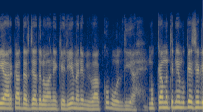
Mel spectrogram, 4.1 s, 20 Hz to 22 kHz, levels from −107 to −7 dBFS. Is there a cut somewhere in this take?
yes; 1 cut; at 3.1 s

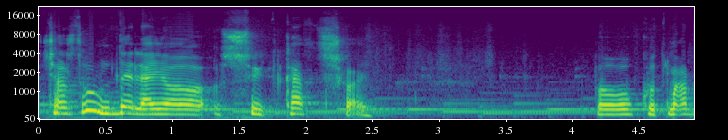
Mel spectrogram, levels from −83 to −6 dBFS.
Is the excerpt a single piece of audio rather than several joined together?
no; 2 cuts; at 2.5 s, 4.2 s

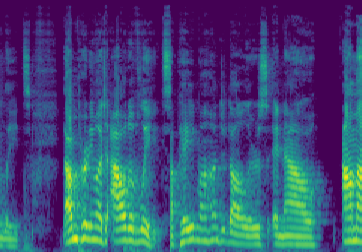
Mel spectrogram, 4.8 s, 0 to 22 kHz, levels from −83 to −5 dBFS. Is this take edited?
yes; 1 cut; at 2.3 s

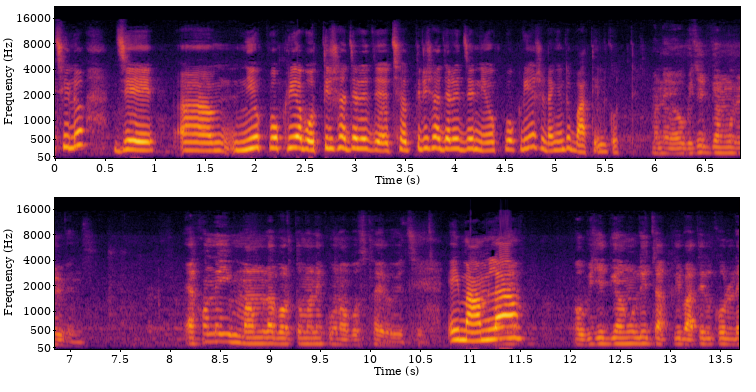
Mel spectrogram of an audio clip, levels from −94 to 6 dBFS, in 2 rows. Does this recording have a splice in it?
no; 0 cuts

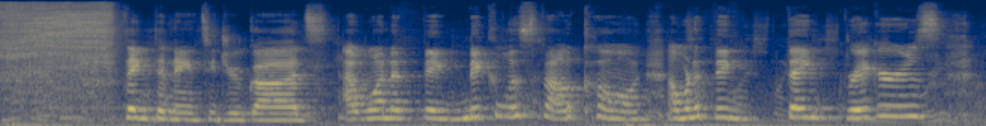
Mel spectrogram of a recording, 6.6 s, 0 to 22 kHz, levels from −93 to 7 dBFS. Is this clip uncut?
no; 1 cut; at 2.2 s

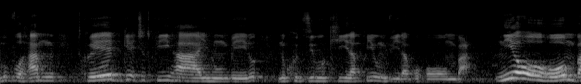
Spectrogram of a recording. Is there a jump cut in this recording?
yes; 1 cut; at 4.9 s

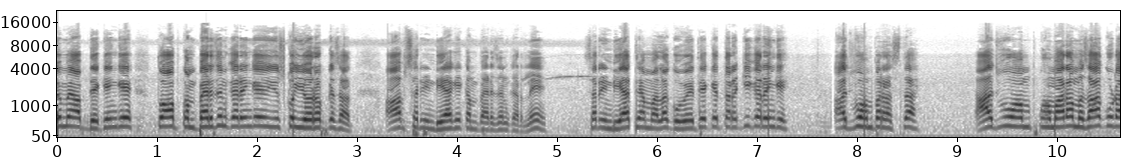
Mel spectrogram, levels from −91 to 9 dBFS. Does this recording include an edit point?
no; 0 cuts

